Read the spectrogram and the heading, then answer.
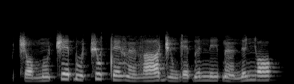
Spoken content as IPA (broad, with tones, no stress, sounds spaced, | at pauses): t͡ʃ ɔ˨ m ũ˧ t͡ʃ e˦ ɓ u˧ t͡ʃ u˦ t e˧ v ɛ̃˨ v aː˨˦ d͡ʒ ũ˨ ɡ e˨ ɓ ɨ˧ n i˧ ɓ ɛ̃˨ n ɨ˦ ɲ ɔ˦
